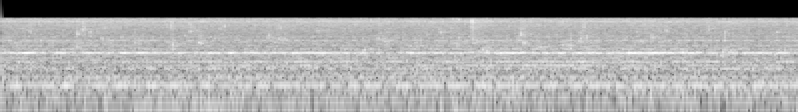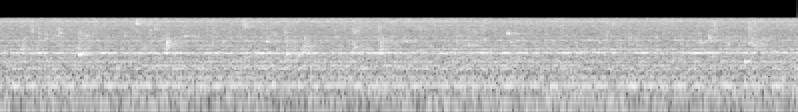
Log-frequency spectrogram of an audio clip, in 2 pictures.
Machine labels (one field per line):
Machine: pump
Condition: normal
